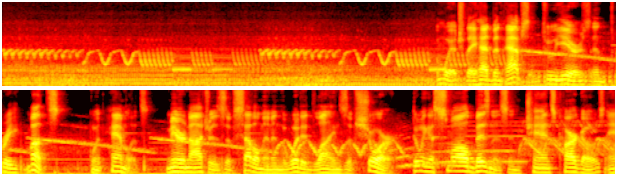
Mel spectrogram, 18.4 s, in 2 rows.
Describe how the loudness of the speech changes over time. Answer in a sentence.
The loudness of the speech stays about the same.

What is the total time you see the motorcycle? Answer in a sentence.
You can hear the motorcycle for 9 seconds altogether.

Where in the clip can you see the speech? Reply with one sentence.
The speech can be heard from 6.5 to 18.3 s.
